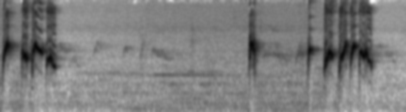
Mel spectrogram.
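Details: Red-whiskered bulbul in Thailand singing in the southern master style, played to rouse caged birds: three short phrases of clear, warbling whistles, each beginning with a sharp note and running into rapid rolling syllables, with gaps between.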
